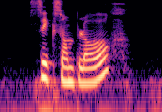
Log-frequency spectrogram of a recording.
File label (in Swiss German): "examplar", alsace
